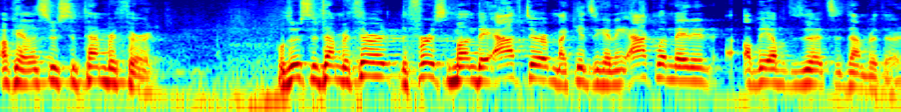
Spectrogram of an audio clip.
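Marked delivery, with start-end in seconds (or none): none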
